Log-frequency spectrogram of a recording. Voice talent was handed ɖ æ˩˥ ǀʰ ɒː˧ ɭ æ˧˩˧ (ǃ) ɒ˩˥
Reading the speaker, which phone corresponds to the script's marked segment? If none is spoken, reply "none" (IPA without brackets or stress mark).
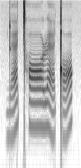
ǃ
